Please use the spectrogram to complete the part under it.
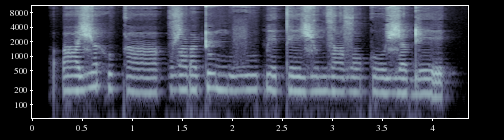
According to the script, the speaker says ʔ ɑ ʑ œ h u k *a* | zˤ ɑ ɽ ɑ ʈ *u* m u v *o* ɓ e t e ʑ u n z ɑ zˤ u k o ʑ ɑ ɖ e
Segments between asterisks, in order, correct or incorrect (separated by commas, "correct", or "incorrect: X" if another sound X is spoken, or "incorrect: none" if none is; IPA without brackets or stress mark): incorrect: ɑ, correct, incorrect: u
